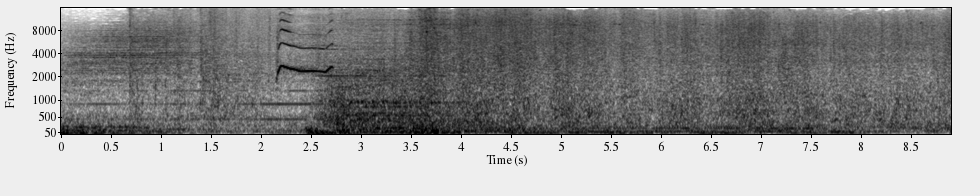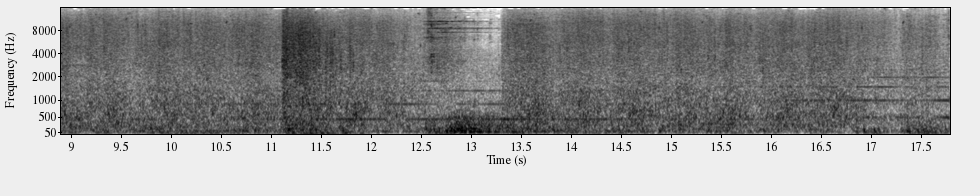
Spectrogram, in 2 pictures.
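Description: Horse hooves splash through shallow water.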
